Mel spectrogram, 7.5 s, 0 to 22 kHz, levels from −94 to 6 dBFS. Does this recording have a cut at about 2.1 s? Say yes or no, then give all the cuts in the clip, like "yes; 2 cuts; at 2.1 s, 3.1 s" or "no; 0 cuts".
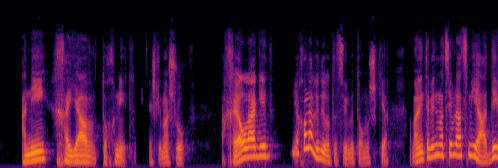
yes; 2 cuts; at 2.1 s, 4.3 s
